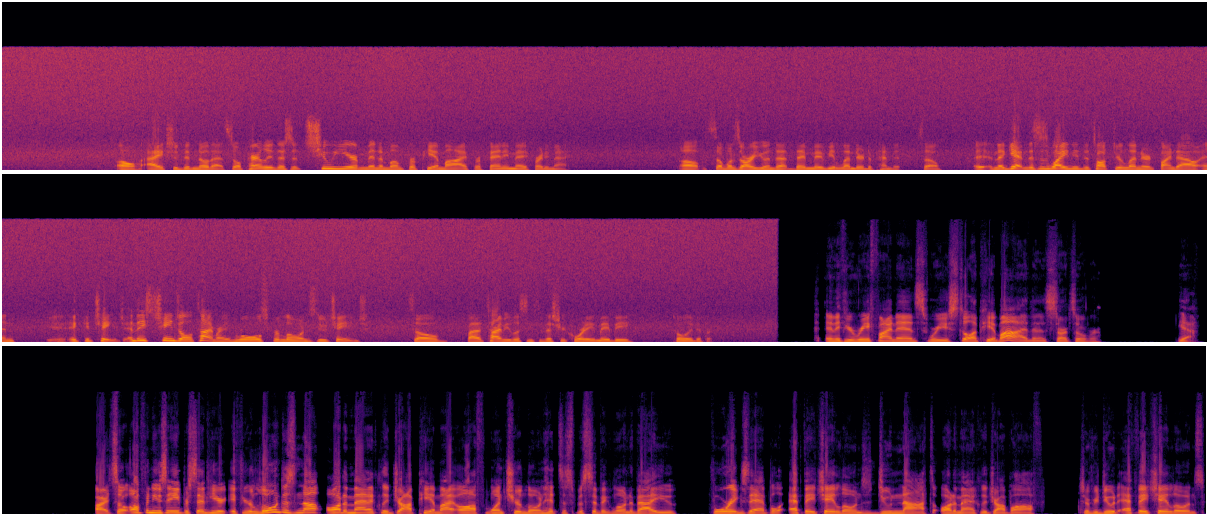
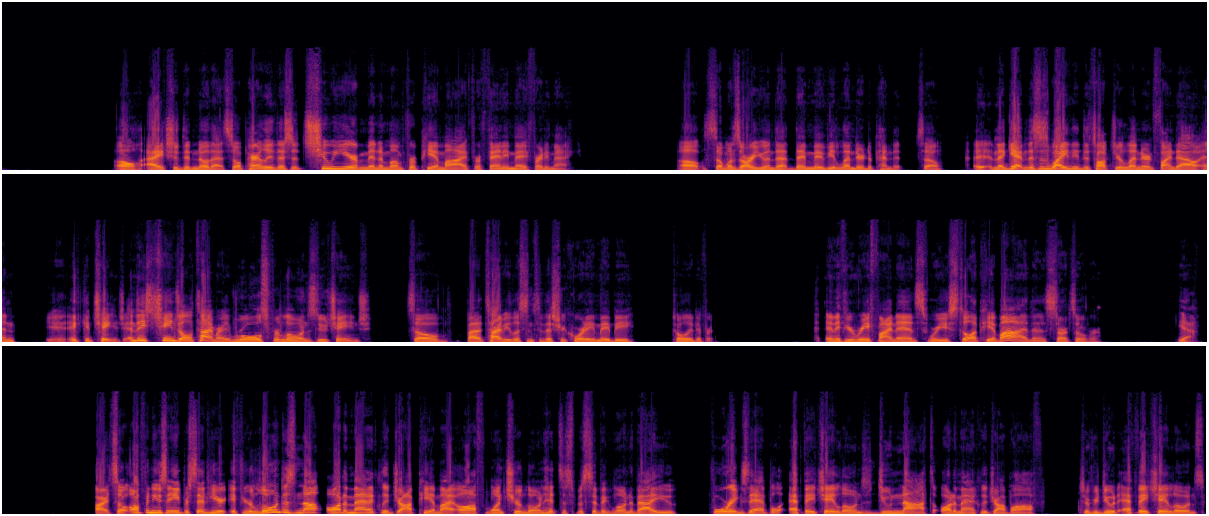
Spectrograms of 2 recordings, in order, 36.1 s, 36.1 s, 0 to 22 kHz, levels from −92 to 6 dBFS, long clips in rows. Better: second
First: hiss; loud; until 20 s; 8 dB below the speech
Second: none

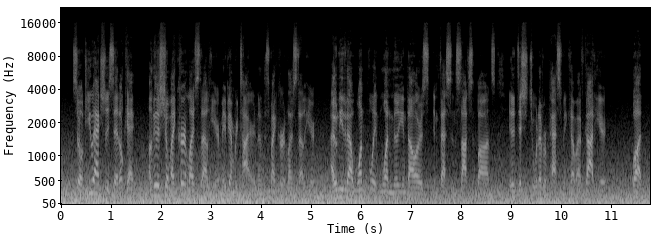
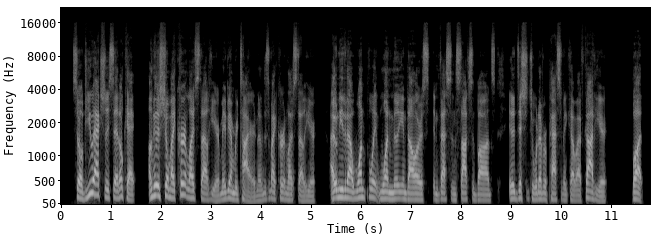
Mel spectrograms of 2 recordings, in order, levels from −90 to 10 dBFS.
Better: second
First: wind noise on the microphone; heavy; 8 dB below the speech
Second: none

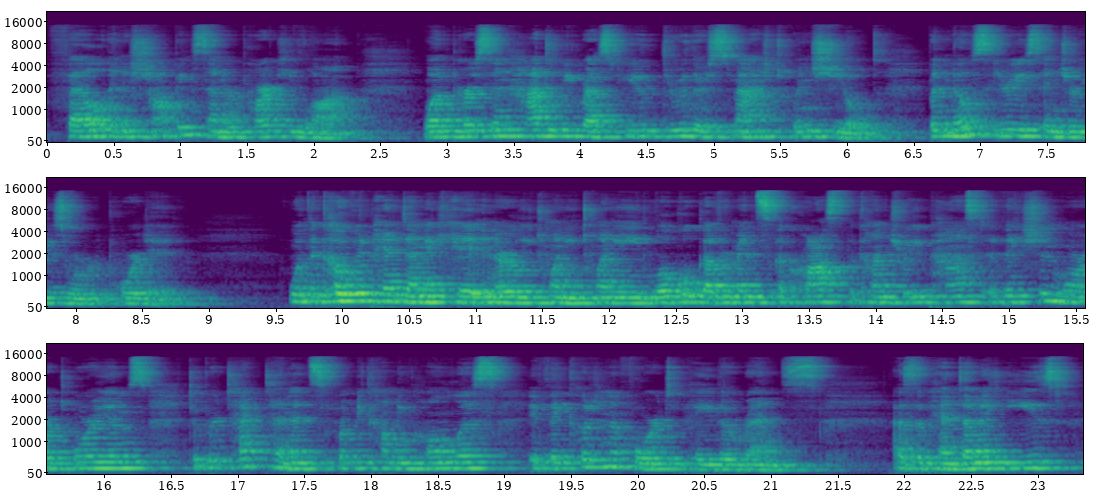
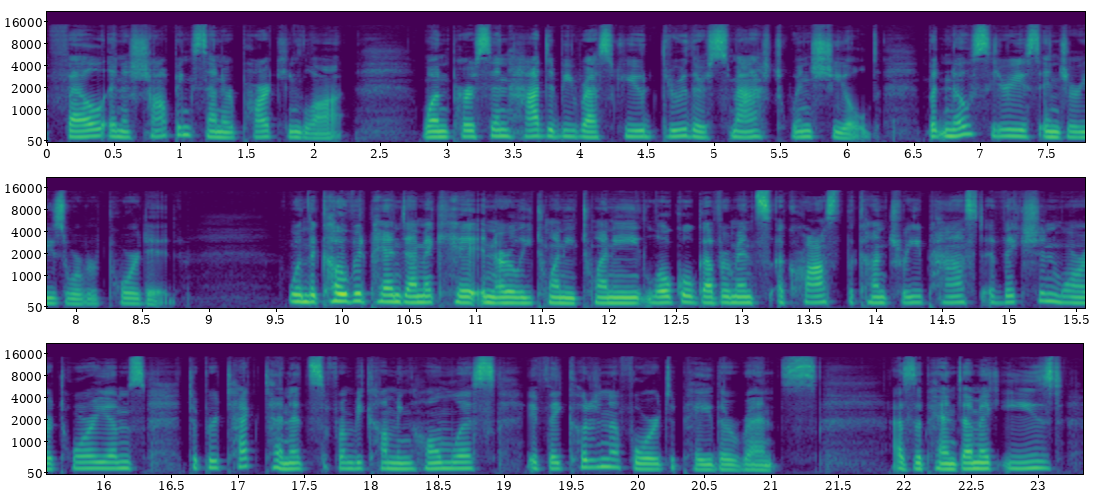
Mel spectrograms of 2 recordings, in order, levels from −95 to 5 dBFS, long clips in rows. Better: second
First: off-mic speech; somewhat distant // room echo; noticeable; dies away in 0.7 s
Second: none

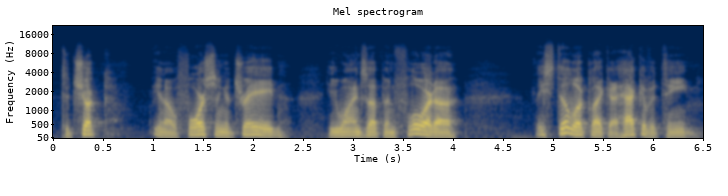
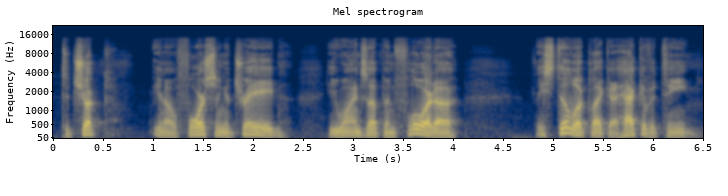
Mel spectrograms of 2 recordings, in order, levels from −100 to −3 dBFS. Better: second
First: muffled; very; fading above 2 kHz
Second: none

